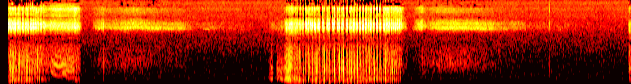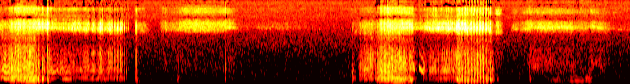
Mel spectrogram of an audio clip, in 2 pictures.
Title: Snoring bulldog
